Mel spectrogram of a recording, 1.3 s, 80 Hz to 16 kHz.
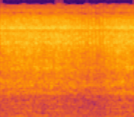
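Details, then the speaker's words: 2011 Chevy Cruze after a massive vacuum leak was repaired and the coil pack refitted: a brief, even idle with a steady hiss, no whistle or stumble; no longer leaking, though fuel trim may still need to level out. Normal idle. "The fuel ratio and all might still have to level out a tiny bit from running like crap that long, but it's definitely running good."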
